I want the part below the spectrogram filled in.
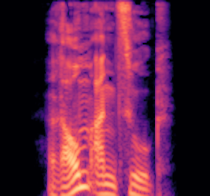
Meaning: space suit
- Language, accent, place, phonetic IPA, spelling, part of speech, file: German, Germany, Berlin, [ˈʁaʊ̯mʔanˌt͡suːk], Raumanzug, noun, De-Raumanzug.ogg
